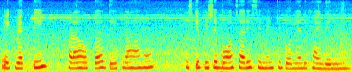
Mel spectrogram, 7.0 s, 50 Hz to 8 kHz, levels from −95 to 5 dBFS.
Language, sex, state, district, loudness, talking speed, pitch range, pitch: Hindi, female, Chhattisgarh, Raipur, -15 LUFS, 155 wpm, 220-245 Hz, 230 Hz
